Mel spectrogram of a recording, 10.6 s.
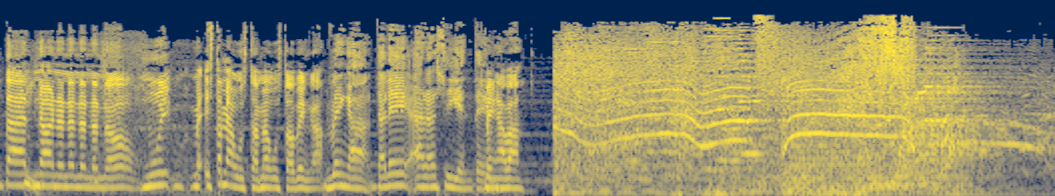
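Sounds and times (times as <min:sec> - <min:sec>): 
speech: 0:00.0 - 0:05.4
screaming in a film excerpt: 0:05.6 - 0:10.5.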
